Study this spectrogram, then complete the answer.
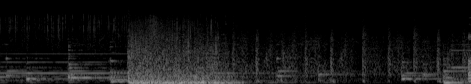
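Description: A bomb detonates in a video game with a sudden deep boom and rumbling blast that swells and fades over a couple of seconds, set against game music and effects.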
